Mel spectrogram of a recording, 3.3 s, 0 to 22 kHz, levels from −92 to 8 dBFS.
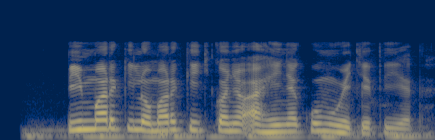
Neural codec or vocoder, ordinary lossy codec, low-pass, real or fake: none; none; 7.2 kHz; real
